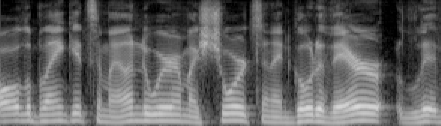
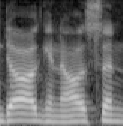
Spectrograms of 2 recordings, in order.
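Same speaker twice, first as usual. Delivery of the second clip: ordinary talk, nothing marked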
